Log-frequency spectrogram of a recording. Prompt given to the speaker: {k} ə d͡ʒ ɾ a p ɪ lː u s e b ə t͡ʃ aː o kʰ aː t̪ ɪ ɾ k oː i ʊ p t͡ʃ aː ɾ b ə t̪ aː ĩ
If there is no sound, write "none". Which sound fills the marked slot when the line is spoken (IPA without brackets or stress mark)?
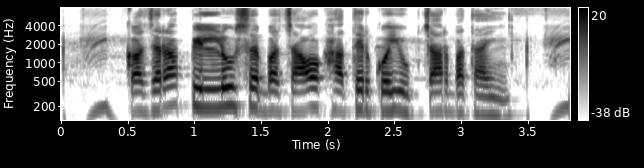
k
